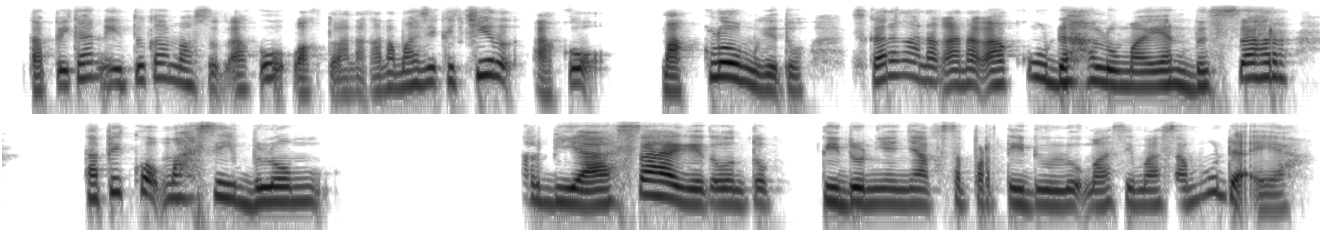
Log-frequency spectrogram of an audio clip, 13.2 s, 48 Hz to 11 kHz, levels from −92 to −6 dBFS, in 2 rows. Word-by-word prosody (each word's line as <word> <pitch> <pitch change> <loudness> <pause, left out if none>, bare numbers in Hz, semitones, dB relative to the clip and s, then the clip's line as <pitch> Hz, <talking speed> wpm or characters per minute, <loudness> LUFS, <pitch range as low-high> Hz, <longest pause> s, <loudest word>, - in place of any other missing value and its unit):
Tapi 400 - -1
kan, 285 -5 -3
itu 215 +3 -3
kan, 280 -5 -5
maksud 205 -5 -7
aku 165 - -4
waktu 140 -1 -5
anak-anak 150 +5 -8
masih 215 +4 -2
kecil 320 +8 0 0.2
aku 445 -1 -3 0.2
maklum 290 -7 +5
gitu. 160 -2 -3 0.2
Sekarang 305 +5 -1
anak-anak 215 -5 0 0.2
aku 285 +5 -4
udah 225 0 +4
lumayan 195 -2 +2
besar, 280 +10 +1 0.6
tapi 295 +6 -2
kok 285 -7 +1
masih 235 -2 -3
belum 195 +1 +1 1.0
terbiasa 190 +5 +6
gitu 180 -1 +1
untuk 175 0 -6 0.2
tidur 190 -1 +4
nyenyak 175 -1 -2
seperti 180 -2 -4
dulu 170 -1 -1
masih 170 +1 -5
masa 180 +2 -5
muda 285 +6 -2
ya. 140 +1 -7
195 Hz, 155 wpm, -23 LUFS, 175-245 Hz, 1.0 s, terbiasa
